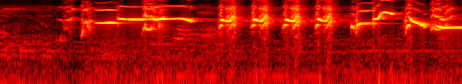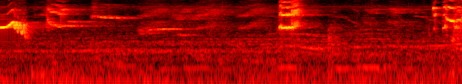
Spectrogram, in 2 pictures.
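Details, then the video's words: Oriental magpie-robin song with eagle-call imitations for training songbirds: a high whistle, then six evenly spaced harsh bursts, a falling slurred note, and scattered thin whistles. "Suara Burung Kacer Isian Elang || Pas Buat Masteran"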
